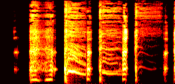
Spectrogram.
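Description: A woman coughs as she regains consciousness, a series of harsh, rasping coughs in uneven bursts mixed with strained breathy murmurs.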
